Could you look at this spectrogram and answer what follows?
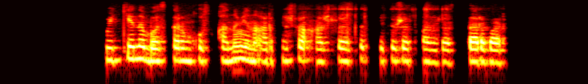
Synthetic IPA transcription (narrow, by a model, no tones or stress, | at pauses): wɵjt̪̚kʲe̞nɪbɑst̪ɑɾəɴqʰo̞sqɑnəme̞nɑɾt̪ənʃɑʔɑʒʒɑsəp̚kʲʰe̞t̪ɪpʒɑt̪̚qɑnʒɑst̪ɑɾbɑɾ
